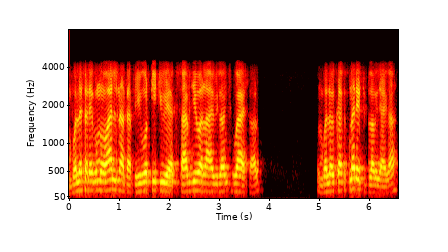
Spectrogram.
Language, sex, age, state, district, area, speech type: Hindi, male, 18-30, Bihar, Vaishali, rural, conversation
